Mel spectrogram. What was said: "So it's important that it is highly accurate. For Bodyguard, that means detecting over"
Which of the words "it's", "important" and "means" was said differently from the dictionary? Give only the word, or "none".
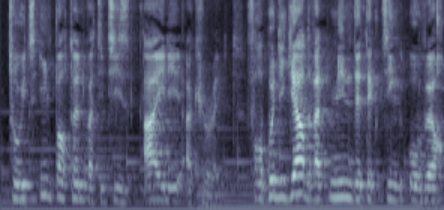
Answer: means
